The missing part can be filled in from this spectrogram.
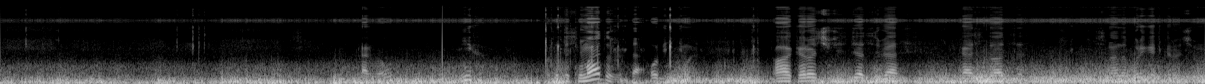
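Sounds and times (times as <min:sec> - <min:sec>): wind buffeting microphone: 0:00.0 - 0:12.0.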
